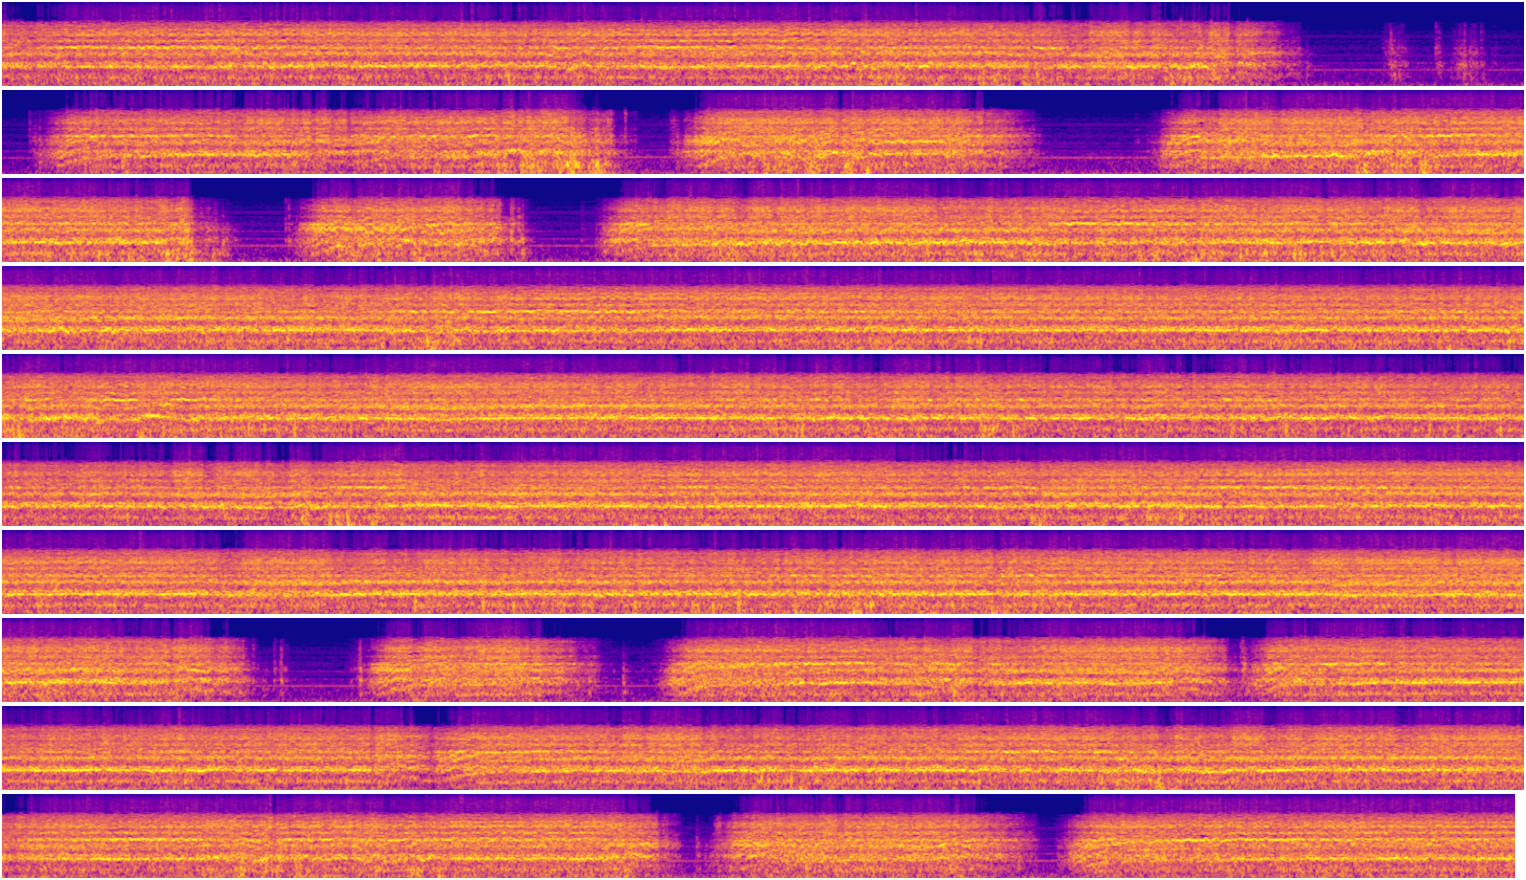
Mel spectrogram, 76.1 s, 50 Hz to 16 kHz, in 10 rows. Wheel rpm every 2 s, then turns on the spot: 220, 220, 220, 30, 180, 160, 90, 200, 100, 160, 220, 220, 220, 230, 240, 230, 220, 240, 240, 230, 230, 230, 230, 230, 240, 230, 210, 80, 130, 160, 220, 180, 230, 220, 220, 180, 110, 180.
72-74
